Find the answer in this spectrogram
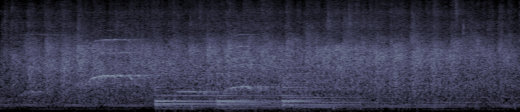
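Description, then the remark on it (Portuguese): A church crowd applauds the name of Jesus loudly and steadily throughout, a dense wash of clapping that never breaks, while a sustained musical tone, like a keyboard chord, enters partway through underneath. “Você pode dar um beijo na tua Bíblia e aplaudir bem forte o nome de Jesus.”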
